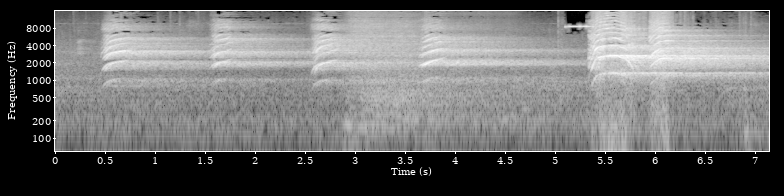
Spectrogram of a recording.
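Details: Beluga training with Gray, Nana and Mirai, Port of Nagoya Public Aquarium, 7 June 2022: four evenly spaced, rising, harmonic calls about one second apart, then a longer, louder, rougher call with a brief high whistle.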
